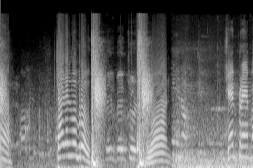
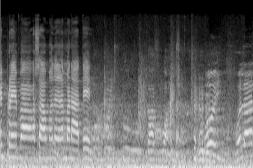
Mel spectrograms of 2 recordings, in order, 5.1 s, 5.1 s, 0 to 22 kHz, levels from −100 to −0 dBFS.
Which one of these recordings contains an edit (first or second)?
first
